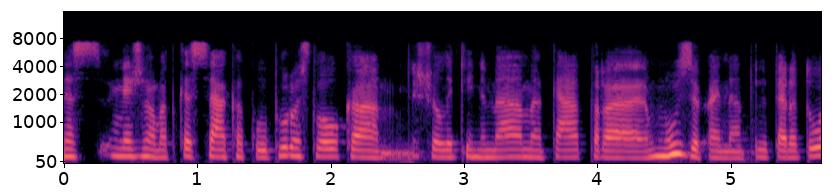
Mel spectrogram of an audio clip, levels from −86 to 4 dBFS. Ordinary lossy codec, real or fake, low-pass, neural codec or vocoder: MP3, 48 kbps; fake; 7.2 kHz; codec, 16 kHz, 1 kbps, X-Codec, HuBERT features, trained on general audio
